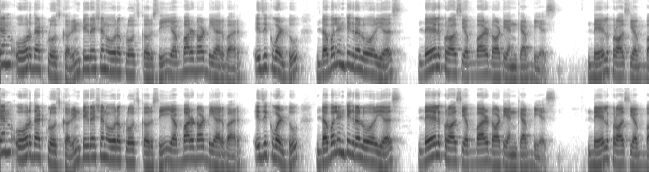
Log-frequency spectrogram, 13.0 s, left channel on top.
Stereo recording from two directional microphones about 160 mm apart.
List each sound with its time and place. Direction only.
0.0 s speech: 15° right (ahead or behind)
